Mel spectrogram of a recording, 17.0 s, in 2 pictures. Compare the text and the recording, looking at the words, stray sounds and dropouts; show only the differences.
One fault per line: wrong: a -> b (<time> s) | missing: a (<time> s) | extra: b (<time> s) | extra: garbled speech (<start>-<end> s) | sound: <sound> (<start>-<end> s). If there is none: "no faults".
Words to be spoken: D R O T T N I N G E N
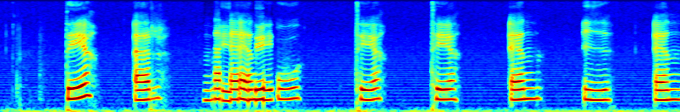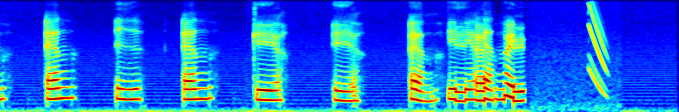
extra: garbled speech (2.6-3.4 s)
extra: N I N (9.1 s)
extra: garbled speech (14.1-15.1 s)
sound: chirp (15.9-16.2 s)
